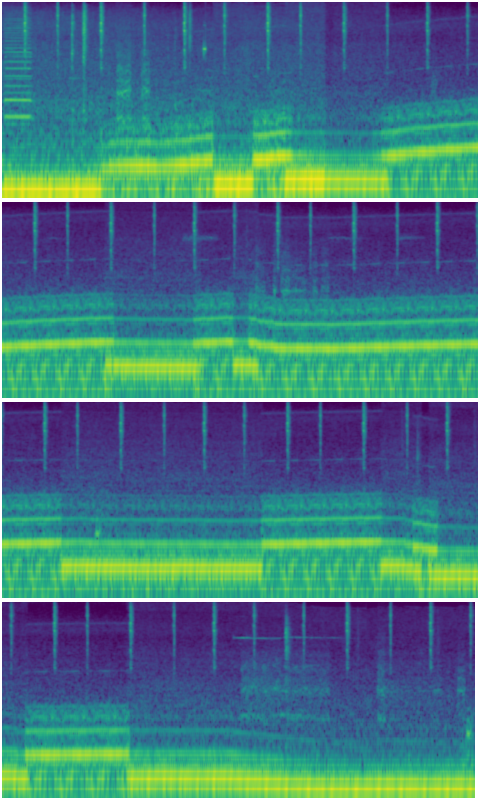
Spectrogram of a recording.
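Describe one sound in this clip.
A car engine hums and revs up and down through gear changes.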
